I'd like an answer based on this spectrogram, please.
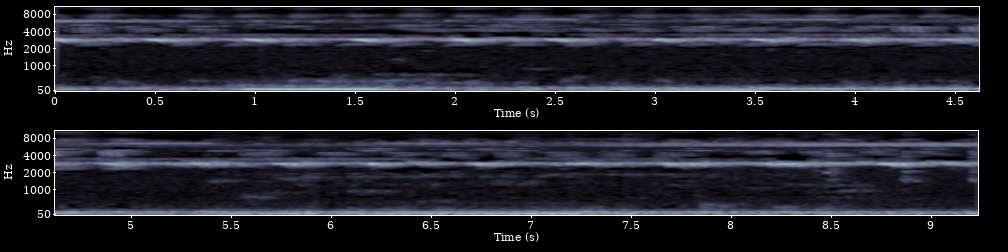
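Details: Chorus of crickets after dark: constant shrill trilling, gently pulsing about twice a second, with a low murmuring hum beneath.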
